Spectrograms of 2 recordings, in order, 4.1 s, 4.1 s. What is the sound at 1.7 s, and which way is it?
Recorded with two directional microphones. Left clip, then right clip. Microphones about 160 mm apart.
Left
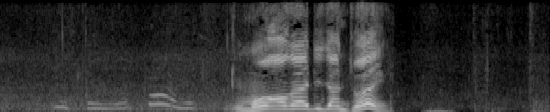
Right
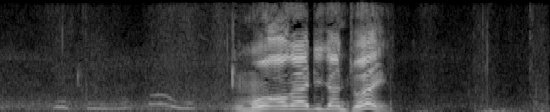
Speech, 45° left (ahead or behind).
